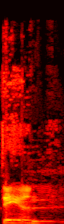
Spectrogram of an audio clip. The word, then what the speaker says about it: Dan: name is Dan like it's just Dan it's not Don it's not Ben it's Dan and whatever the cabbage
